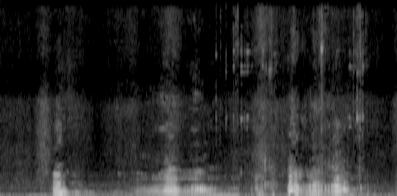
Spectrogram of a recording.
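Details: Boerboels playing, three South African mastiffs: one clipped bark, then throaty, growly barks and grumbles running together, ending with a burst of rough barking.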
